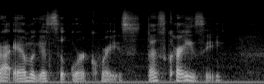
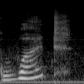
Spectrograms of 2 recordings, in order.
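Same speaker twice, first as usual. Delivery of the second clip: high, rising double take; hammed-up confused what, pitched much higher; mock disbelief; 8 semitones higher than usual. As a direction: play a listener caught off guard. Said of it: "you'll be like".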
